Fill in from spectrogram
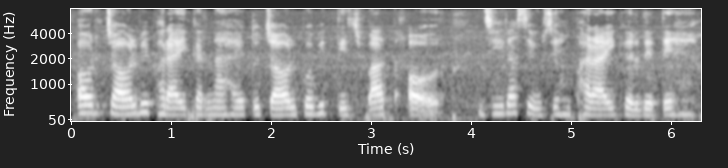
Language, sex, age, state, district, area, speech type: Hindi, female, 18-30, Uttar Pradesh, Ghazipur, urban, spontaneous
